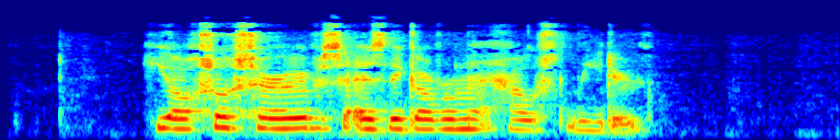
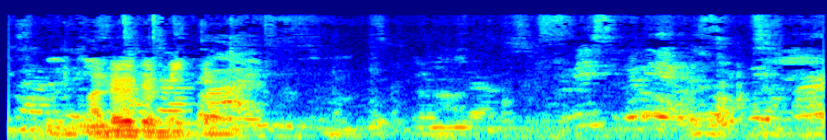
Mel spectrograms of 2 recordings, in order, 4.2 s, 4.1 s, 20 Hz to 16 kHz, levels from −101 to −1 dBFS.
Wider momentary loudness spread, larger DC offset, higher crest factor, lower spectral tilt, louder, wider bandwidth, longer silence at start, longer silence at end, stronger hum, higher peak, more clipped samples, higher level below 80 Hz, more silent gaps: second, 12 LU vs 23 LU; neither; second, 16 dB vs 22 dB; second, -1.5 dB/octave vs -7 dB/octave; first, -16 LUFS vs -24 LUFS; second, 9.6 kHz vs 11.5 kHz; first, 0.8 s vs 0.05 s; first, 1 s vs 0 s; neither; about the same, -2 dBFS vs -2 dBFS; neither; second, -72 dBFS vs -44 dBFS; neither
